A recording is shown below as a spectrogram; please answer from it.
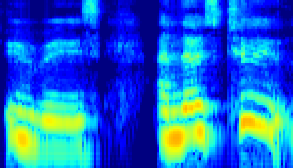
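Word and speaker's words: Uruz: let me remind myself it's Urus it's pronounced Urus and those two like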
